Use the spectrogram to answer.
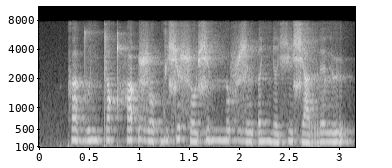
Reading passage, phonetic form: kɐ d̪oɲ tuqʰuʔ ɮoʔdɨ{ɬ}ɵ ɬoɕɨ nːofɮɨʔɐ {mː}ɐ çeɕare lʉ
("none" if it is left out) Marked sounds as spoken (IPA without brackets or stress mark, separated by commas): ɕ, ɲ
